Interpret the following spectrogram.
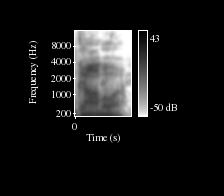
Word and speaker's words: Kamala: I'm Kamala.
